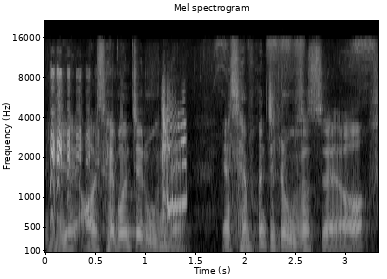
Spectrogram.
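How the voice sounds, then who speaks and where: Medium-pitched male voice with very wide pitch swings, over noticeable background noise. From Daejeon, Chungcheong region, Korea. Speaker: TV show host. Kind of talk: studio talk show interview. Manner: animated.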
